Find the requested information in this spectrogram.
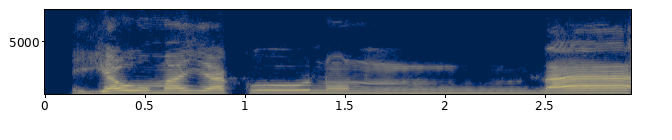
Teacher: না টান হবে, আলিফ মাদ্দা, আলিফের ডান দিকে জবর।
